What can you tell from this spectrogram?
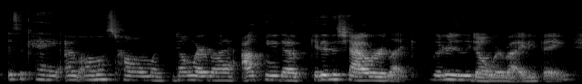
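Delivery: soft, calm comfort; reassuring. Retold or imitated. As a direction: soothe her gently. Boyfriend comforting her.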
